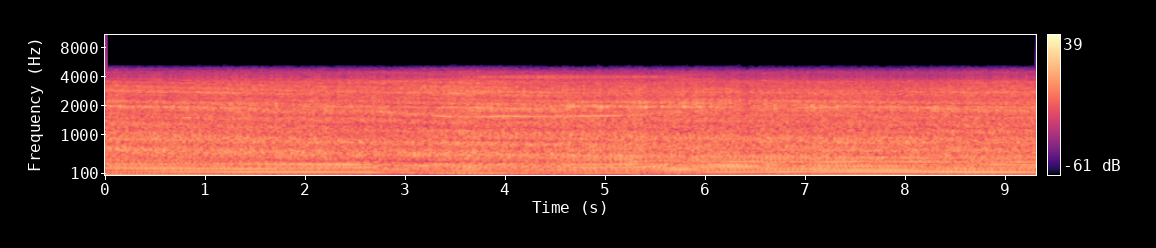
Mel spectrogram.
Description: A large motor vehicle engine is running and slows.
